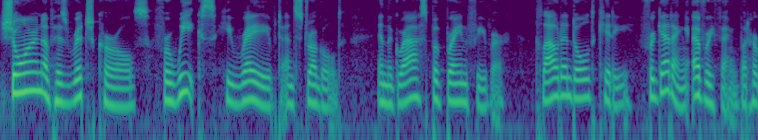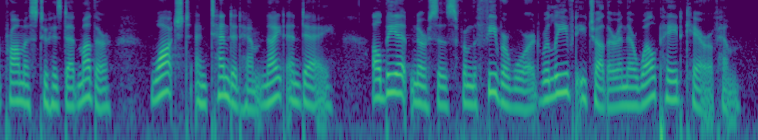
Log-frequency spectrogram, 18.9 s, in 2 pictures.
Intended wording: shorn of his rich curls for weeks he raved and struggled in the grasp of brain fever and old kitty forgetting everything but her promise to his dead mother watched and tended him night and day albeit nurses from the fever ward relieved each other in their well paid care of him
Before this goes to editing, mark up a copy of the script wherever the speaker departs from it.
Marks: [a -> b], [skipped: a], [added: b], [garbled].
shorn of his rich curls for weeks he raved and struggled in the grasp of brain fever [added: cloud] and old kitty forgetting everything but her promise to his dead mother watched and tended him night and day albeit nurses from the fever ward relieved each other in their well paid care of him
